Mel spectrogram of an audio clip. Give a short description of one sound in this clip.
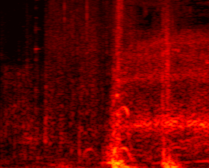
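A zombie growls close by.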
